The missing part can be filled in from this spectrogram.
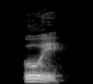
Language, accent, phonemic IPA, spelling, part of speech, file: French, France, /o.e/, ohé, interjection, LL-Q150 (fra)-ohé.wav
- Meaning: oy; hi; ahoy; yoohoo (used to get someone's attention)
